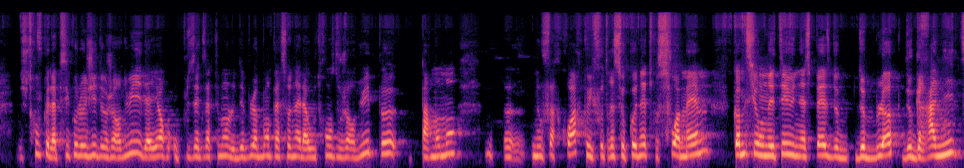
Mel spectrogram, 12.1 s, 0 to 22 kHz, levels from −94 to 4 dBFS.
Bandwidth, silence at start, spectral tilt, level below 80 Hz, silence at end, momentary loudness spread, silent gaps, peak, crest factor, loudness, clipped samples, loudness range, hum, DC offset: 17 kHz; 0.25 s; -6 dB/octave; -68 dBFS; 0 s; 10 LU; none; 0 dBFS; 18 dB; -20 LUFS; under 0.1%; 5 LU; none; under 0.1%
